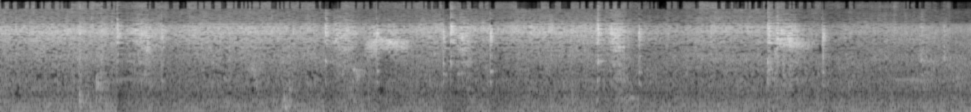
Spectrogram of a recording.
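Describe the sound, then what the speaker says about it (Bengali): Steady hiss of eggplant frying in hot oil, with occasional clinks of a utensil against the pan. "বেগুনগুলোকে আমি খুব ভালো করে ভেজে নেব"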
